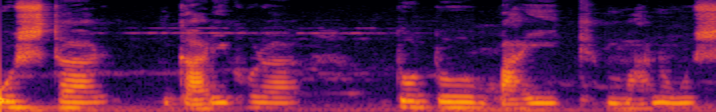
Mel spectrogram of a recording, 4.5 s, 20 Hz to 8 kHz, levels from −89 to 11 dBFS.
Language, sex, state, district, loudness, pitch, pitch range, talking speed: Bengali, male, West Bengal, Dakshin Dinajpur, -18 LUFS, 135 Hz, 120-145 Hz, 95 wpm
